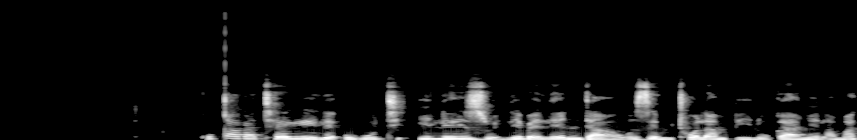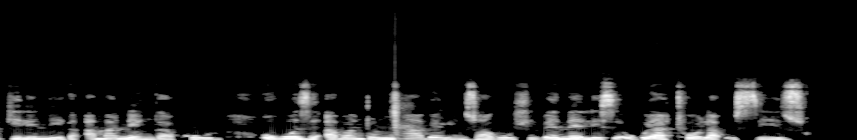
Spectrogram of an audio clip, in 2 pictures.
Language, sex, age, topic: North Ndebele, female, 25-35, health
